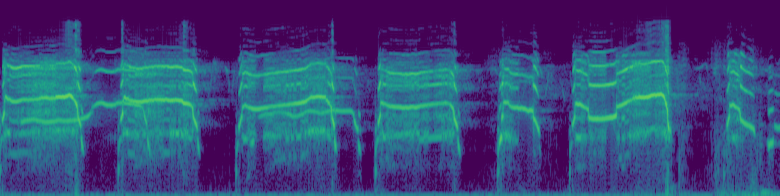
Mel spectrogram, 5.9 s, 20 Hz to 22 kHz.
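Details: Black stork young calling at the nest while being fed, Latvia, dawn of 24 June 2016: piercing, harmonic squeals, some rising at the end, in bursts under a second long with short silent gaps.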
